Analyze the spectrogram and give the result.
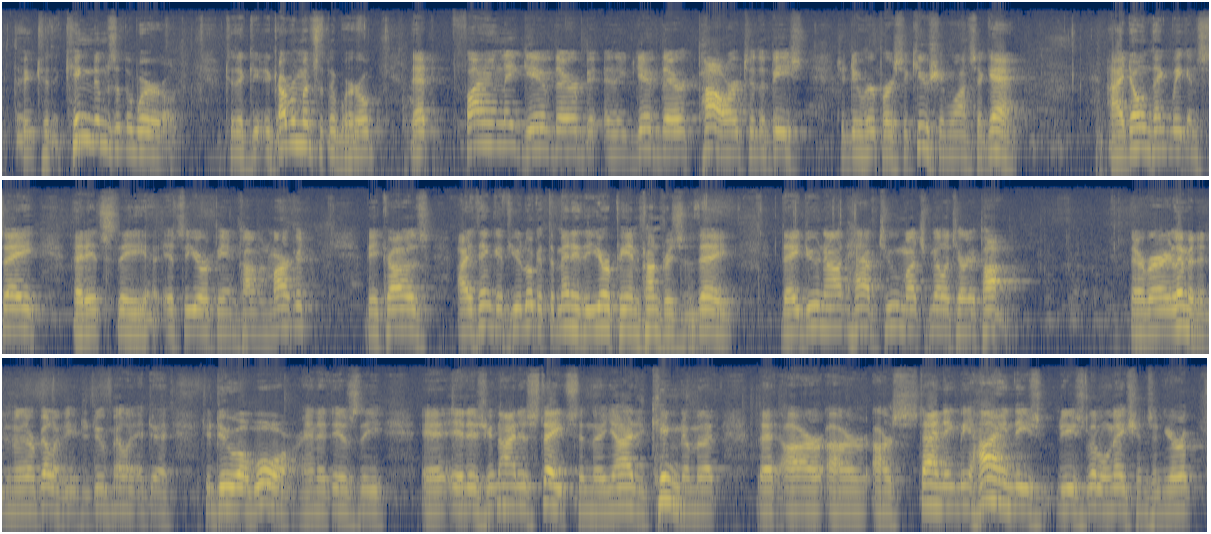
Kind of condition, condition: setting, large echoing room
